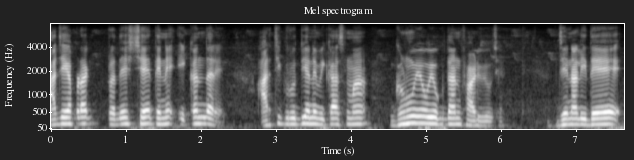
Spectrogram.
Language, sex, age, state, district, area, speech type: Gujarati, male, 18-30, Gujarat, Valsad, urban, spontaneous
